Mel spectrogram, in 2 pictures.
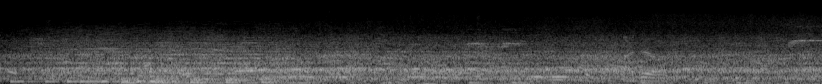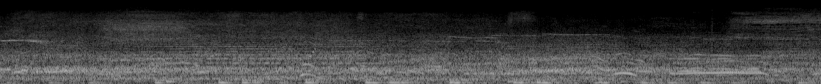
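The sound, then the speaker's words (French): A crowd of angry protesters passes at a demonstration, producing a steady, moderately loud babble of many overlapping voices that continues throughout. “La foule en colère passe mais ordonne le silence, par respect pour les malades.”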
